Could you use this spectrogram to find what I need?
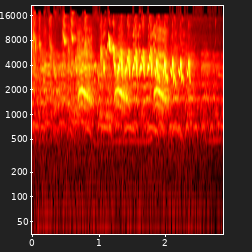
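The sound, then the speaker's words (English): Roadrunner calls: a series of bright, rapid chirps and a few clear, arching whistled notes, repeated at a steady rhythm, loud and alone. “Yet again, cartoons have lied to us. The Roadrunner does not actually say meep meep.”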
